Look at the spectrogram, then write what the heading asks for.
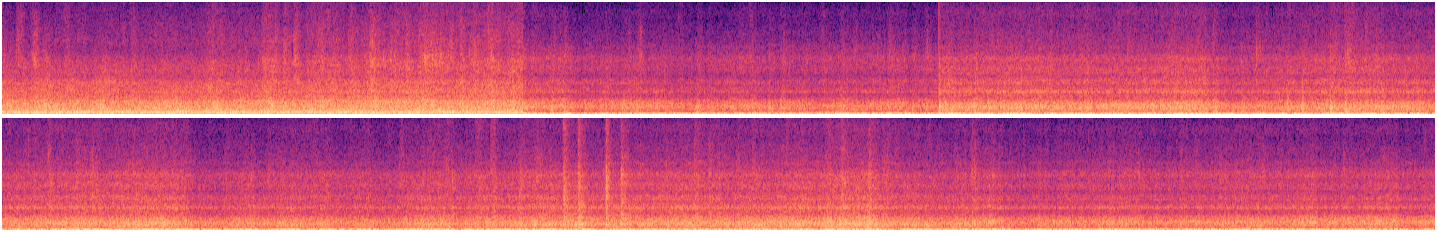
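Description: Passenger train of the Cox's Bazar Express running at speed, heard from a camera held outside the coach window: a loud, steady rush of rail noise and wind. The sound changes abruptly about five seconds in, at a cut between shots.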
